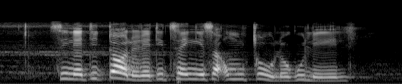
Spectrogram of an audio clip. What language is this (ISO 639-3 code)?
ssw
